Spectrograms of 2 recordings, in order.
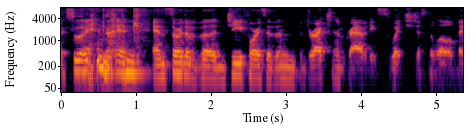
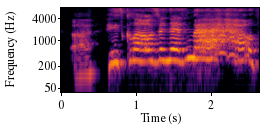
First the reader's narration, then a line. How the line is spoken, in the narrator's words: you hear a yell from far away, and you hear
